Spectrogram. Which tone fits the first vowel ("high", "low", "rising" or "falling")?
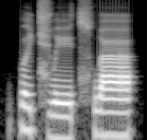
high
